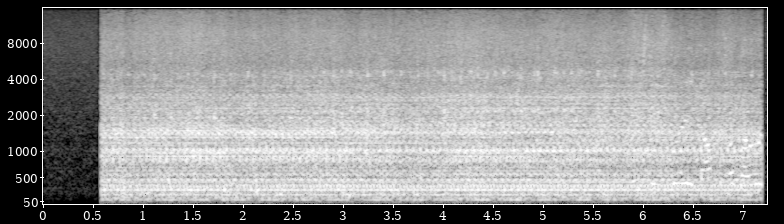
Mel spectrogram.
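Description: A loud, steady long-tail boat engine on Chu Lan Lake in Thailand drones with a dense rumbling roar that holds constant throughout, starting abruptly after a brief silence, with no talking.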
